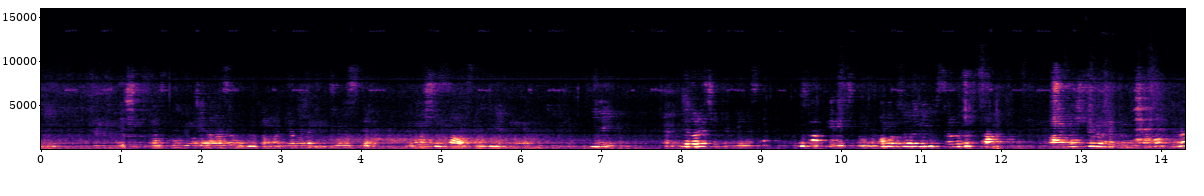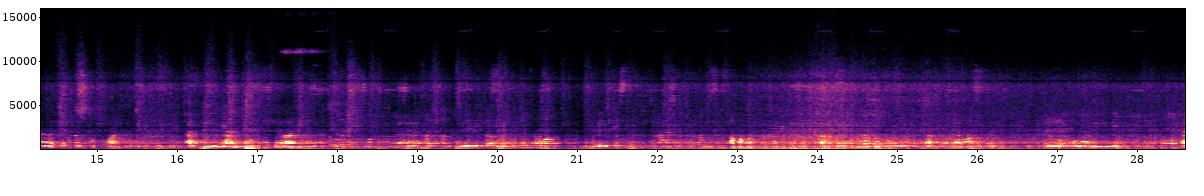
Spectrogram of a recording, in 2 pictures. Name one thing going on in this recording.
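A woman speaks with animation through a television loudspeaker.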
